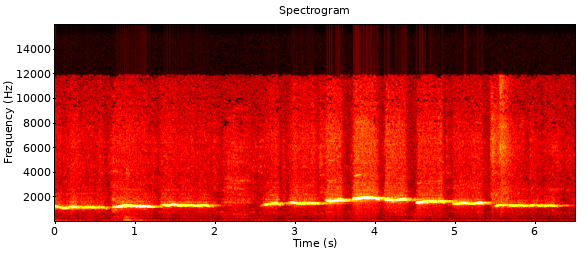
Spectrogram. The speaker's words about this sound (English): Just whistled on my way out of the police station.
